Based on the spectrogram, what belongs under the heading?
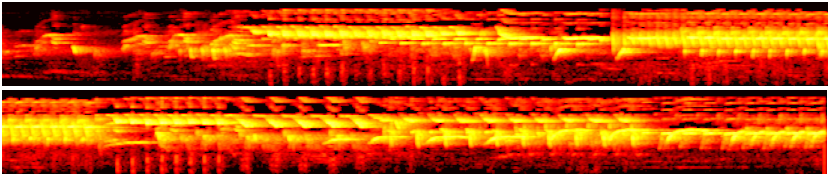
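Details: Spanish timbrado canary singing a long, loud sequence of varied rolls: fast high trills, a steady buzzing roll in the middle, and repeated bubbling rising notes toward the end, after a quiet start.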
